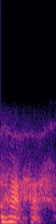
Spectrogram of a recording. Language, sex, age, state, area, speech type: Sindhi, female, 30-45, Maharashtra, urban, conversation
